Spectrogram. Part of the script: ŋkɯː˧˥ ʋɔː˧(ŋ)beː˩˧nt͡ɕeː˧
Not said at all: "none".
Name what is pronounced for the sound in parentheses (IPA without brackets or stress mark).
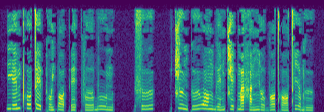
ŋ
